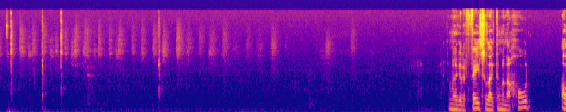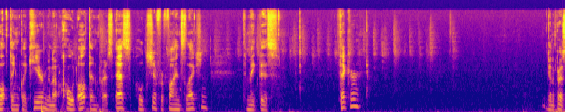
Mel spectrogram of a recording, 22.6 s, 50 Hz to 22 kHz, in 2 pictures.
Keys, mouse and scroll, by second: 0.2 shift+middle click, 0.9 shift+middle click, 1.2 shift+middle click, 3.2 middle click, 9.4 click, 11.3 alt+click, 13.0 alt+s, 16.7 shift+click, 17.3 middle click, 18.6 middle click, 22.4 a.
